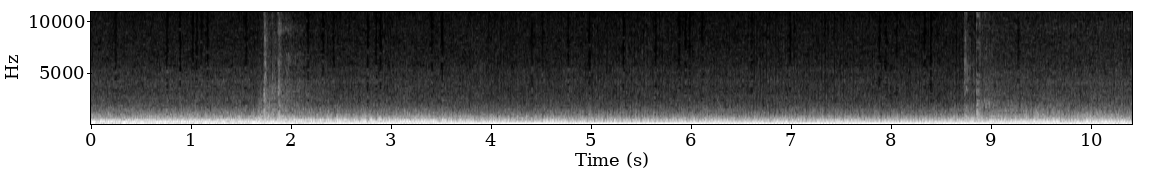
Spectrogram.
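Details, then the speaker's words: Rusty 6-cylinder gasoline manual car whose exhaust came detached about two months ago. It idles with a loud, raw, even rumble and a deep, blatty, unmuffled note. It used to be quiet and now backfires, an exhaust leak. "The exhaust is detached somewhere. That happened about 2 months ago maybe. So now this car is exceedingly loud. The engine runs loud."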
